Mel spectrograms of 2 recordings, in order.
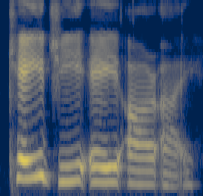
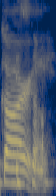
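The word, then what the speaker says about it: K'gari: Kgari. Can you see it? It's not Kagari.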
